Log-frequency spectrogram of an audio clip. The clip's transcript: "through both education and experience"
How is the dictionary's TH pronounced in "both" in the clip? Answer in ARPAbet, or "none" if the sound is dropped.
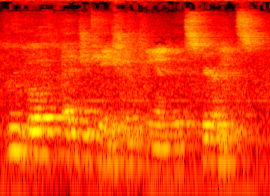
TH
